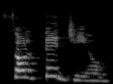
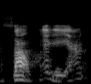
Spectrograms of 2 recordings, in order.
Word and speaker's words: solfeggio: Solfeggio, the solfeggio frequency.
